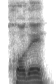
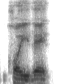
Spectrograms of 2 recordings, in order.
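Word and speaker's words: ᾠδή: Jodé, ¿verdad? Jodé, no se pronuncia allí joide.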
